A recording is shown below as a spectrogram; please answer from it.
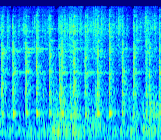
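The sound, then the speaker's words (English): A water-powered flour mill runs with its wheel fed by increased water flow. It makes a steady, fast mechanical knocking and rattling over a low rumble, evenly paced throughout, with no voices. “turns a large metal crank one time around to increase the water flow to the wheel and get the milling process started”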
